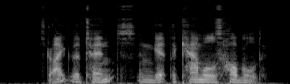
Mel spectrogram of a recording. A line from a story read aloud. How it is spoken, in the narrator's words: Lawrence said grimly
